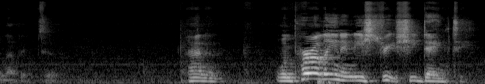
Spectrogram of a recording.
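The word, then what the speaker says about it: Purleane: Pearline, that's how it's pronounced. Pearline. P-U-R-L-E-A-N-E. It's French.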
